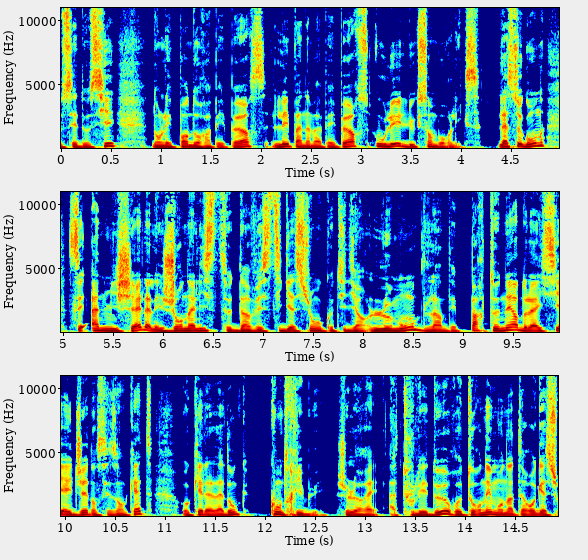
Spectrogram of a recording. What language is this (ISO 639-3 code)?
fra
